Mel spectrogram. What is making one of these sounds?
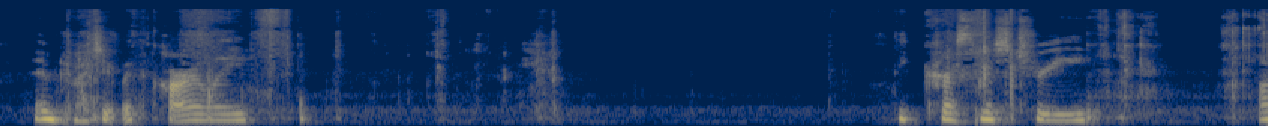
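Paper bills rustle softly as they are handled.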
